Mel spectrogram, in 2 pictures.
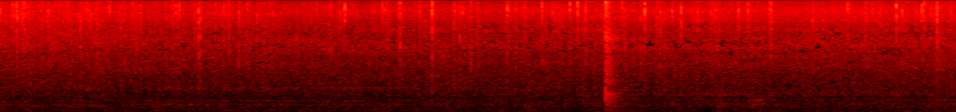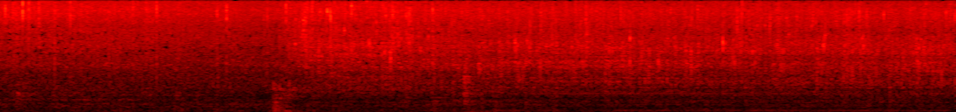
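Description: Chicken legs frying in olive oil in a pan, a steady crackling sizzle. A knock about six seconds in and another about twelve seconds in, after which the sizzle gets louder.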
